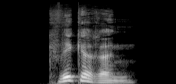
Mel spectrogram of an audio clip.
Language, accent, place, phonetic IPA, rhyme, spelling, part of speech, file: German, Germany, Berlin, [ˈkvɪkəʁən], -ɪkəʁən, quickeren, adjective, De-quickeren.ogg
- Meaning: inflection of quick: 1. strong genitive masculine/neuter singular comparative degree 2. weak/mixed genitive/dative all-gender singular comparative degree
